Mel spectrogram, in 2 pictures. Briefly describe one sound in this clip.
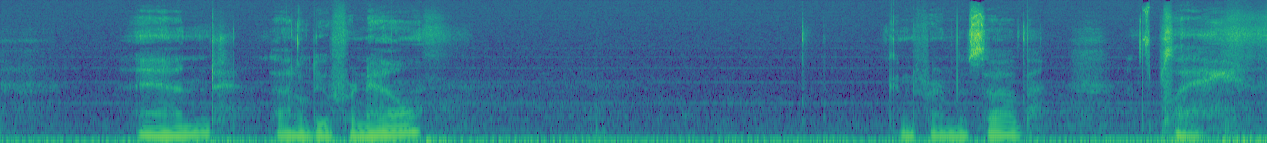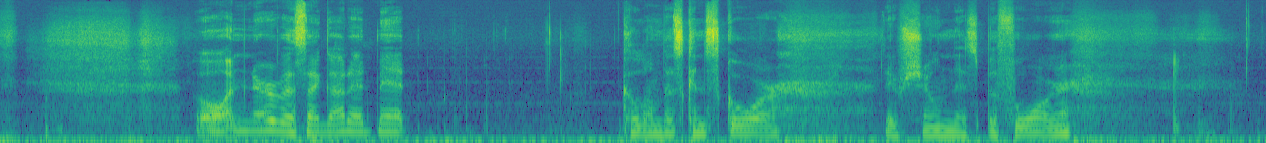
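An older man talks calmly and close to a microphone, with pauses.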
